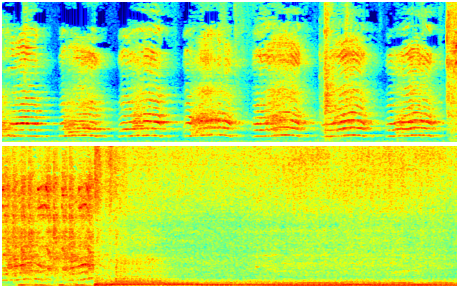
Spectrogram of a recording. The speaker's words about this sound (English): A baby wouldn't stop crying. Mm-hmm. Now, I've heard of taking a kid on a ride in a car to settle it down, but this dad just, keep in mind, he kept the garage door open for ventilation, just revved his motorcycle and the kid shut up.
